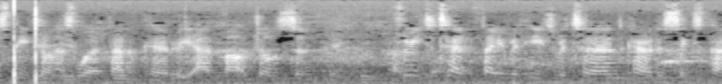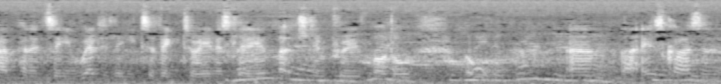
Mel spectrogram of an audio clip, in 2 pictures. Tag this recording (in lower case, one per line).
speech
